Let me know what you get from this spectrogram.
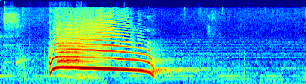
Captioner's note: aullando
